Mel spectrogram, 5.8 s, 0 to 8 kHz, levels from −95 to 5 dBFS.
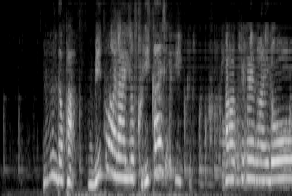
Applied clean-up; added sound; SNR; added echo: neural mask model DeepFilterNet 3.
